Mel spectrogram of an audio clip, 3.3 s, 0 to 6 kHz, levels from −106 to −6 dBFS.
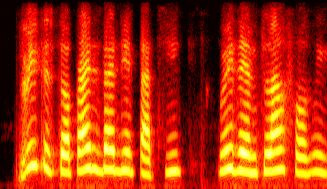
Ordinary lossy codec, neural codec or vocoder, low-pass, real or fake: Opus, 24 kbps; codec, 16 kHz in and 24 kHz out, 0.6 kbps, FocalCodec, streaming, 4096 codes; 5.4 kHz; fake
